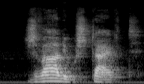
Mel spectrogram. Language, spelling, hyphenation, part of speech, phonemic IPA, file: Dutch, zwaluwstaart, zwa‧luw‧staart, noun, /ˈzʋaː.lyu̯ˌstaːrt/, Nl-zwaluwstaart.ogg
- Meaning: 1. a dovetail (type of joint in woodworking) 2. a swallow's forked tail, swallowtail 3. synonym of koninginnenpage (“swallowtail”) (Papilio machaon)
